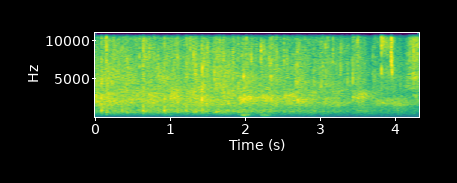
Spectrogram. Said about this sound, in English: And we just want to appreciate God's goodness, not only in the flowers, but also for those people who spent so much time making beautiful arrangements. Why don't we just give them a round of applause and thanks.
